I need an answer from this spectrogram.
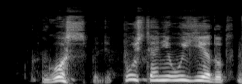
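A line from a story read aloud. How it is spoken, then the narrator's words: Pleading prayer. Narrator (Russian): взмолился он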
